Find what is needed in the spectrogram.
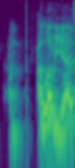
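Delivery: ordinary delivery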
